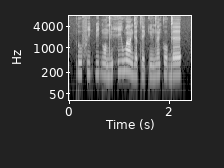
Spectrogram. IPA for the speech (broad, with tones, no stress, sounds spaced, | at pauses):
ɾ u˧ f i˧ k͡p i˧ ɡ ɔ̃˨ d ĩ˨˦ h i˦ w ã˦˨ ɡ ɛ˨ t e˨ k ĩ˧ d ɛ̃˦ k o˧ ɡ ɛ˦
